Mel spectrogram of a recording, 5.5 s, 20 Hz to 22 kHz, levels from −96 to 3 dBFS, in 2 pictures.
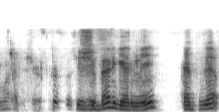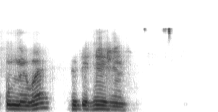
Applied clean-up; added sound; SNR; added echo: neural mask model Resemble Enhance denoiser.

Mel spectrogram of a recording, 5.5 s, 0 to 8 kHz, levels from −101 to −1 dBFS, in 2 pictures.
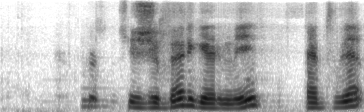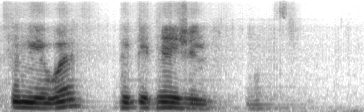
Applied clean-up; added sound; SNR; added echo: neural mask model DeepFilterNet 3.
